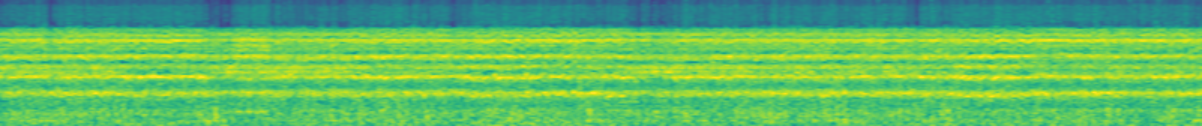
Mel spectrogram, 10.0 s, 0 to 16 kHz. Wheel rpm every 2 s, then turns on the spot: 230, 220, 230, 230, 230.
none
